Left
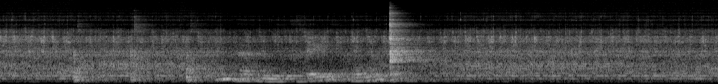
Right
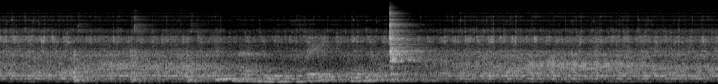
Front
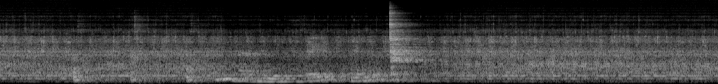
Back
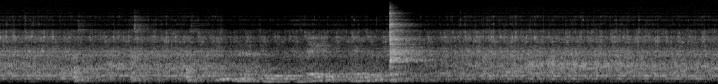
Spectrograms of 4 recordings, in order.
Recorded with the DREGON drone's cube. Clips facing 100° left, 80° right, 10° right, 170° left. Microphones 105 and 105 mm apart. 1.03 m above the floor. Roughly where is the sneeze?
I don't hear a sneeze.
